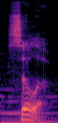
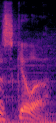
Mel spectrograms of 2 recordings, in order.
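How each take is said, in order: First: The name begins with a plain s sound. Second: The name begins with a hard sk sound. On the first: It follows how the game's computer says it. The speaker calls it right. "I know it's Scylla" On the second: It follows how characters in the game say it. The speaker calls it wrong. "so many characters have pronounced it Skilla that I pronounce it that way"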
